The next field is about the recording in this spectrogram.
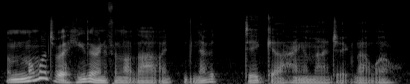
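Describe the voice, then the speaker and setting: A gentle, bumbling werewolf played by a man in an ASMR audio roleplay. His voice is very deep, with a gravelly crackle and a husky breathiness. He speaks timidly and haltingly, often sinking toward a whisper. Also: big pitch swings, full character voice. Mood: meek, resigned. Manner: hesitant, timid, halting, with sighs and trailing phrases. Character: shy, gentle, bumbling pacifist male werewolf, older than he looks.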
